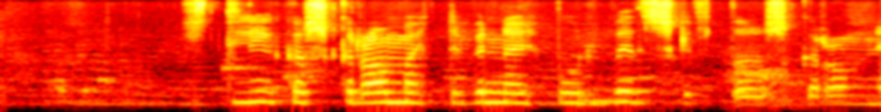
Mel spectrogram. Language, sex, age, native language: Icelandic, male, 11, Icelandic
